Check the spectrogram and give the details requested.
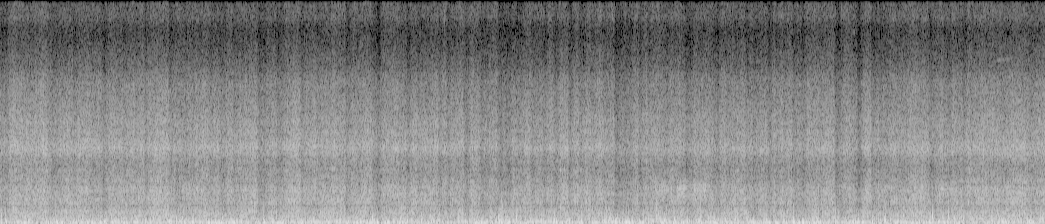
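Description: Steady running noise of a moving train with wind rushing past, heard at the coach window.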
